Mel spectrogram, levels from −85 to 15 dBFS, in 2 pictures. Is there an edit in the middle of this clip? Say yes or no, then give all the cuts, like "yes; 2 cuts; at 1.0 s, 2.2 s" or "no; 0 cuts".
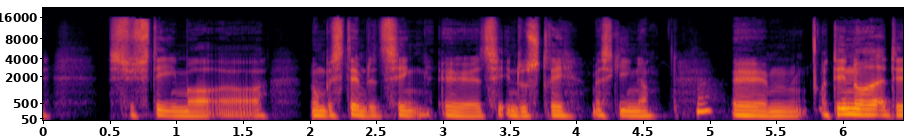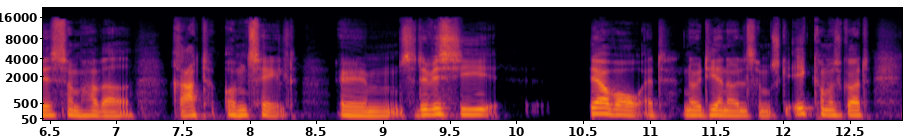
no; 0 cuts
